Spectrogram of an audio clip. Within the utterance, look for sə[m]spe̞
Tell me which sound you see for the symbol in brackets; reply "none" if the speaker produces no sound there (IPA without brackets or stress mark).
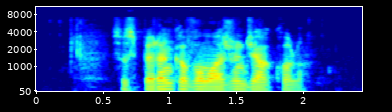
none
